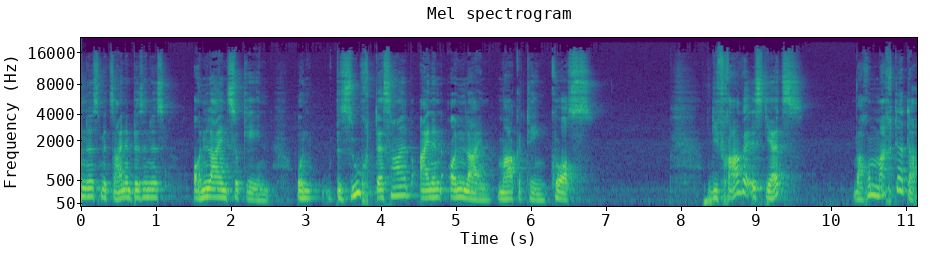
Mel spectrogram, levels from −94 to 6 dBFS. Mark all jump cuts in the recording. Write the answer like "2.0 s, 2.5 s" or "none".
none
